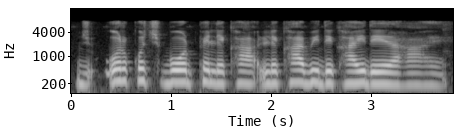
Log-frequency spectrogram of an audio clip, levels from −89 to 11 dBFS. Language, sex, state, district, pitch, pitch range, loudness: Hindi, female, Madhya Pradesh, Bhopal, 205 Hz, 200-220 Hz, -16 LUFS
